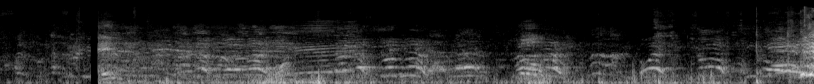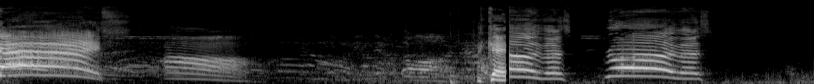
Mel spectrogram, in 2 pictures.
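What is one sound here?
Men shout to each other across an outdoor football pitch.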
